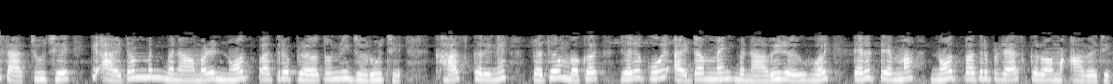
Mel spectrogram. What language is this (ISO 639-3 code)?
guj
